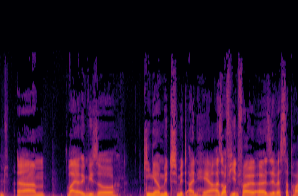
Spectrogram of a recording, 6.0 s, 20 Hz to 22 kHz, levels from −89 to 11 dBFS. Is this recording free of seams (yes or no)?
yes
